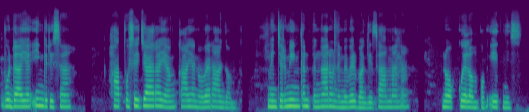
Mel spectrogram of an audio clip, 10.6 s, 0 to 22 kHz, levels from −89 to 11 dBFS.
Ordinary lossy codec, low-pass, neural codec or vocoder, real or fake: none; 19.8 kHz; codec, 44.1 kHz, 7.8 kbps, DAC; fake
